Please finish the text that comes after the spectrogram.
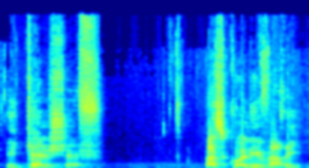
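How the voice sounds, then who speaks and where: Speaking slowly in a high, slightly rough voice with lively intonation, a man who is an event host and wine author opens a live-streamed cooking event. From a cooking school studio kitchen, he welcomes viewers and introduces the guest chef like a formal emcee.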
